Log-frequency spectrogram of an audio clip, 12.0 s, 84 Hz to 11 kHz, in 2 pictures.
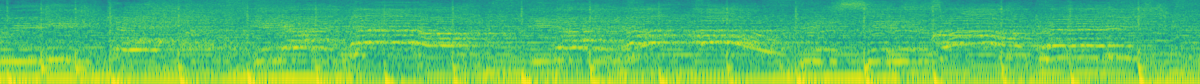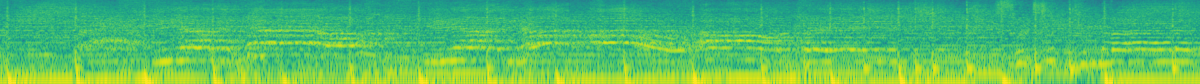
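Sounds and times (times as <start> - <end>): man singing: 0.0 - 5.8, 6.7 - 12.0
pop-rock band playing: 0.0 - 12.0.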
